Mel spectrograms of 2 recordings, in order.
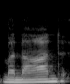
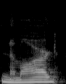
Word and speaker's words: Manand: from 2024 and yes it is manand and not namard for whatever reason the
